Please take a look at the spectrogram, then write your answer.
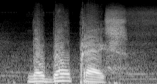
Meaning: Nobel prize
- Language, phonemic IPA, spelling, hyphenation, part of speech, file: Dutch, /noˈbɛlprɛis/, Nobelprijs, No‧bel‧prijs, noun, Nl-Nobelprijs.ogg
